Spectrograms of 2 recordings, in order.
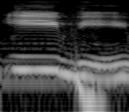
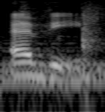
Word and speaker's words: Evie: My name is Evie. Rhymes with heavy. Evie.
